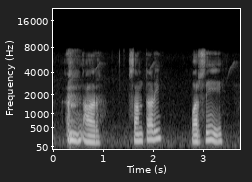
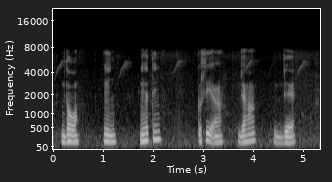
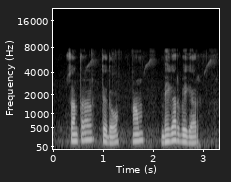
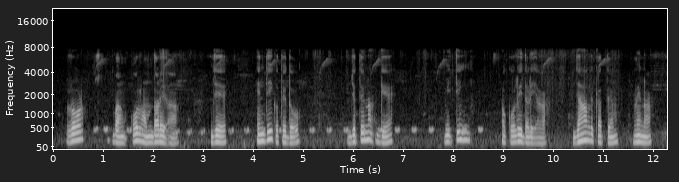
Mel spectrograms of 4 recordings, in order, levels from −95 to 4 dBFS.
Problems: background sounds at intervals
